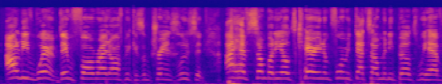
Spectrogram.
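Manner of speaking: wrestling promo boast. Pretend.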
